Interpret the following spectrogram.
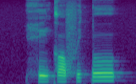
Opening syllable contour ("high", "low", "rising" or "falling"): low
